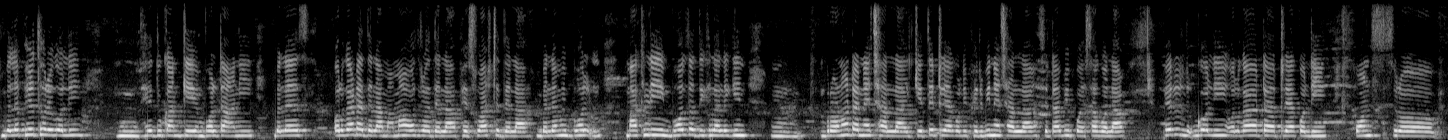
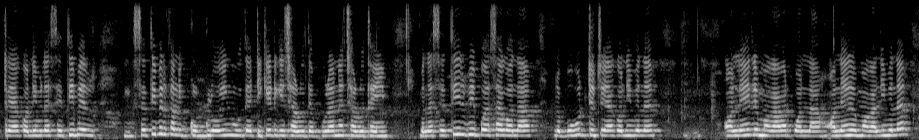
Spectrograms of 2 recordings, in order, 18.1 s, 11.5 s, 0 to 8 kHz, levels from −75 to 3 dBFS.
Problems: constant background noise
